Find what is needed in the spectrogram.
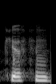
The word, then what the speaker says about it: Kirsten: Hello, my name is Kirsten DeBeer. First name spelled K-I-R-S-T-E-N and pronounced Kirsten, not Kirsten or Kristen. It is a Danish name originating from Christina. DeBeer is probably a misspelling of the Dutch last name DeBeer, spelled D-E-B-E-E-R.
